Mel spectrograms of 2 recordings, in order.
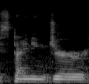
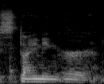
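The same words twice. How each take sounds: First: The G sound in the name is fully pronounced. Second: The G sound in the name is not pronounced. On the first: The speaker calls it wrong. "people say Steininger" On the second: The speaker calls it right. "it's actually Steininger. The G is not really said"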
